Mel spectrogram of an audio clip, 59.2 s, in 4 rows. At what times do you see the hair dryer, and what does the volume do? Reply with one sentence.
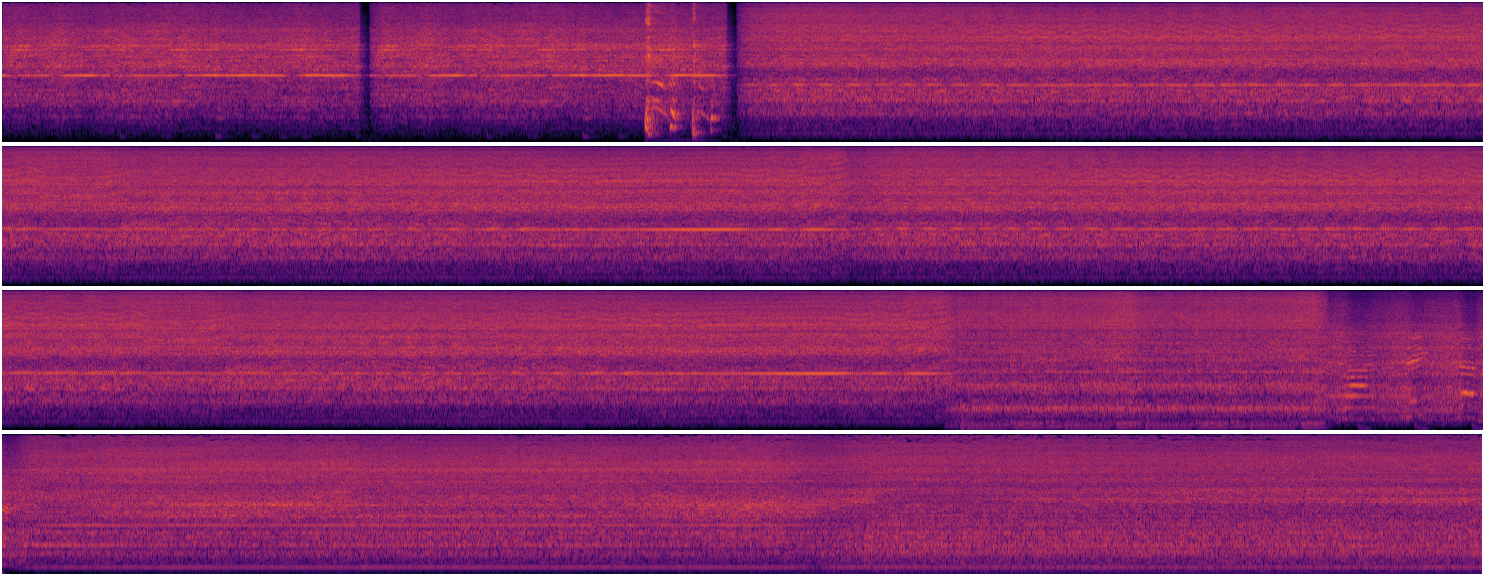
The hair dryer can be heard from 0.0 to 59.1 s, at a steady volume.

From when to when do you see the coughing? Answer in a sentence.
The coughing can be heard from 6.4 to 7.2 s.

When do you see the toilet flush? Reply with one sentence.
The toilet flush can't be heard in this clip.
